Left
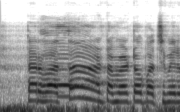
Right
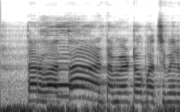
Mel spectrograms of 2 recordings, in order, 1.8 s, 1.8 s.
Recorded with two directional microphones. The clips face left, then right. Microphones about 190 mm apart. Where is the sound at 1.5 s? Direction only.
25° left (ahead or behind).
